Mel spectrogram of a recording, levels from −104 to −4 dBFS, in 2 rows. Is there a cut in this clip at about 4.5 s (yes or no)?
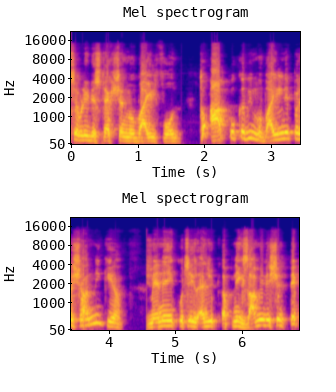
yes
